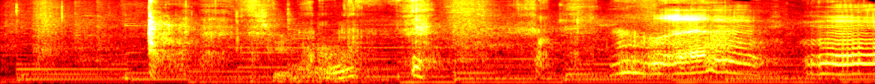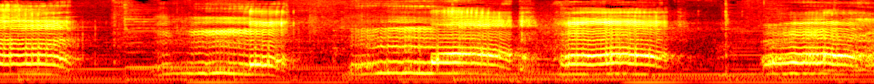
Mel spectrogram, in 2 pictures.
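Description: Newborn baby crying in a string of short wails, about one a second, from about three seconds in. The crying sits over soft background music with sustained chords.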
